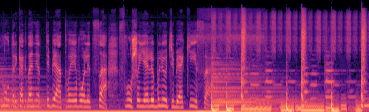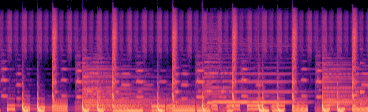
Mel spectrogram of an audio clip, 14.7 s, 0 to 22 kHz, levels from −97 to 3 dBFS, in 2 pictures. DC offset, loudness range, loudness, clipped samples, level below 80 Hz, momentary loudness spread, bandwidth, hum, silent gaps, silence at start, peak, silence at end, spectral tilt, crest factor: under 0.1%; 6 LU; -20 LUFS; under 0.1%; -24 dBFS; 10 LU; 16.5 kHz; none; none; 0 s; -2 dBFS; 0 s; -5 dB/octave; 16 dB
